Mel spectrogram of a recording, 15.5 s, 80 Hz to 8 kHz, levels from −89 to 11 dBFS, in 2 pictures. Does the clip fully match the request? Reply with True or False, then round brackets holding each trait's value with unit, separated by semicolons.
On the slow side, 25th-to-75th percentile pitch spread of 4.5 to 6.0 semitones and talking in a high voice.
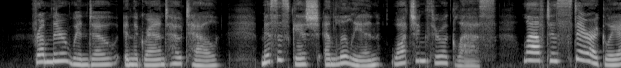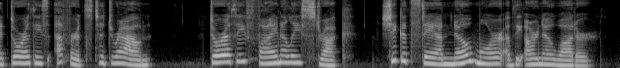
True (130 wpm; 5.2 semitones; 220 Hz)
